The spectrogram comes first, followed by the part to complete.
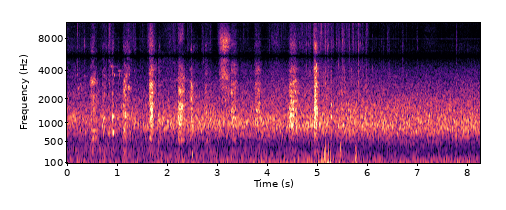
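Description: A working cocker spaniel moving about close to the microphone on grass, heard as short irregular clicks and rustles over a steady low rush. A few louder low knocks come about five seconds in.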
